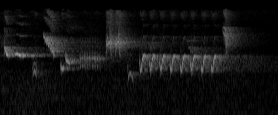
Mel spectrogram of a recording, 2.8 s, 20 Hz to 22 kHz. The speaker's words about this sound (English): The babies hatch about 2 weeks later. Then, in August, it's back to Africa for the winter. So there's still plenty of time to listen to one of the most complex birdsong.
